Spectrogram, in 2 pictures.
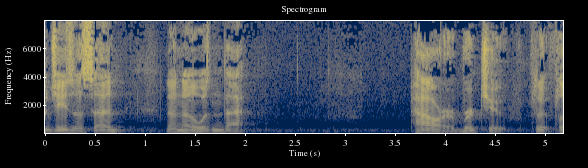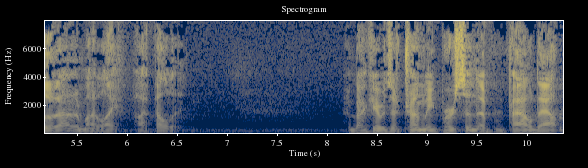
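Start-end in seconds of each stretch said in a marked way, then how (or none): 1.2-6.6 quiet, low and fading to near nothing; soft and hushed. Acted. Jesus telling Peter power flowed out, hushed and low. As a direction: speak it gently, almost to yourself.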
